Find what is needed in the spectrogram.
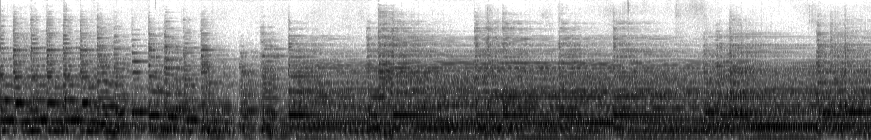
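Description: Grotrian grand piano played solo: quick, rapidly repeated notes, then about three seconds in, full held chords over a deep bass.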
